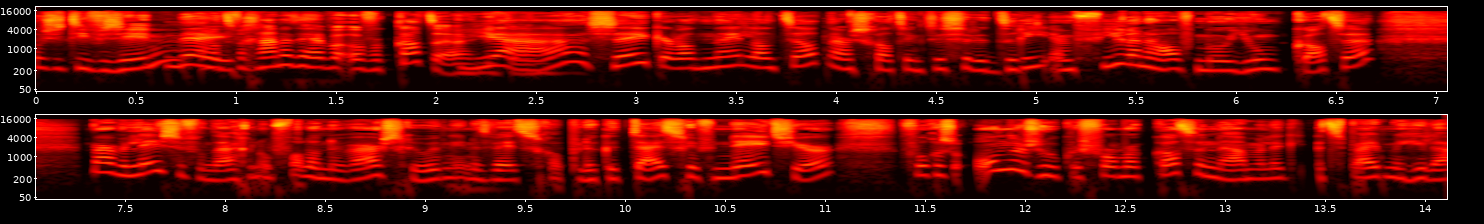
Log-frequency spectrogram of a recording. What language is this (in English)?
Dutch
